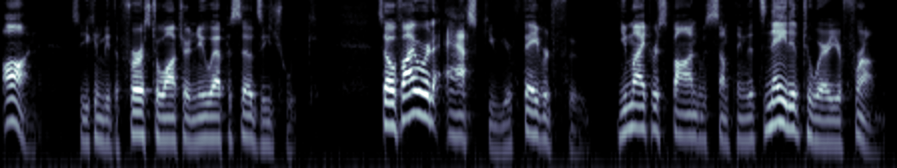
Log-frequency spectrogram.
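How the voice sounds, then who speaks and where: A man speaks at a fairly quick pace in a fairly low pitch, his intonation lively and his loudness swinging widely, over a quiet background. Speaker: show host. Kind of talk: scripted news commentary with jokes. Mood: wry, lightly humorous. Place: studio. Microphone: lapel.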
